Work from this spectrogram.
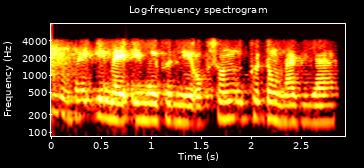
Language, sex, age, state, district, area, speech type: Bodo, male, 30-45, Assam, Chirang, rural, conversation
